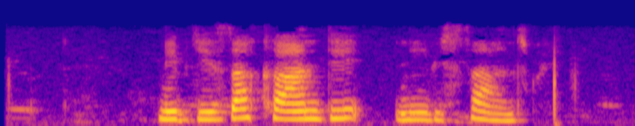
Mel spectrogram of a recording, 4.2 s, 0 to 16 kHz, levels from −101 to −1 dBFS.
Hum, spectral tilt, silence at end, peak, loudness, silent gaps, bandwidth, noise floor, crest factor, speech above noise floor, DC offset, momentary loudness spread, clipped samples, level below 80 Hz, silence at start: none; -7.5 dB/octave; 0.75 s; -2 dBFS; -19 LUFS; none; 7 kHz; -60 dBFS; 18 dB; 42 dB; under 0.1%; 13 LU; under 0.1%; -58 dBFS; 1.05 s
